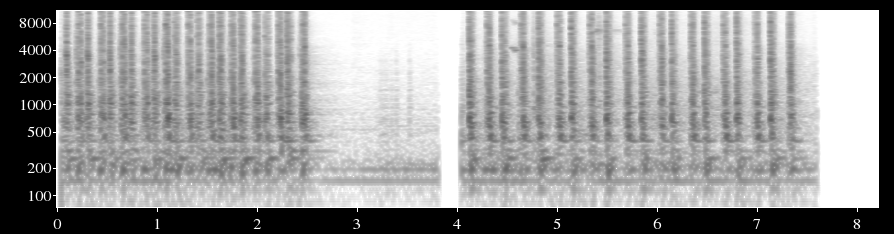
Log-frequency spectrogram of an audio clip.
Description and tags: door handle
door, Handle, sound, fresh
